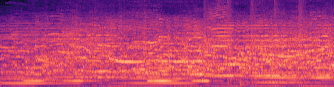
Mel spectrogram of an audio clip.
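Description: A loud crowd of schoolchildren in classrooms shouting and screaming in panic as teachers dressed as red and green oni raid the room, a dense chaotic din with sharp shrieks breaking through, sustained throughout.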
